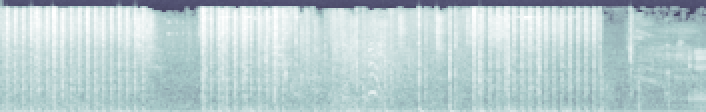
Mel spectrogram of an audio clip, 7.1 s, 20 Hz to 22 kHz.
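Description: A sentry gun in Far Cry 6 fires rapid automatic bursts, loud and close, with tight machine-gun rattles broken by brief pauses and a sharp cutoff near the end.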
